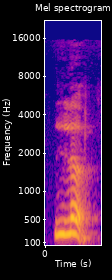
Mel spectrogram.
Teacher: सातवें नंबर पर है आपके पार्श्विक, यानी कि पार्श्विक का अर्थ होता है बगल का। इसमें जो प्राण वायु होती है वो जीभ के दोनों तरफ से निकल जाती है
